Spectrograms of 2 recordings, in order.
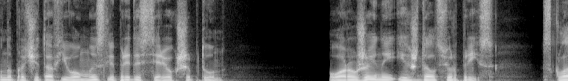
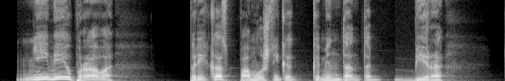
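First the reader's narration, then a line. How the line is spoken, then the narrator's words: Slightly stammering report. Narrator (Russian): чуть заикаясь, отрапортовал стражник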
